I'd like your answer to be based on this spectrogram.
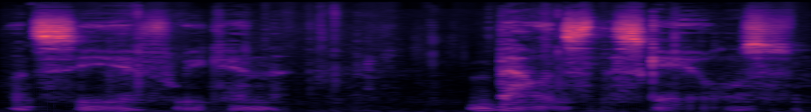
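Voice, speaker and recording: Guy doing a shady casino dealer asmr, super deep slow whisper, fake polite and smug. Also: very animated, creaky, heavily acted. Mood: smarmy. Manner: soft, half-whispered, smarmy and falsely polite. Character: sketchy smug male casino dealer, condescending. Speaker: ASMR roleplayer. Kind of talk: soft-spoken ASMR roleplay.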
